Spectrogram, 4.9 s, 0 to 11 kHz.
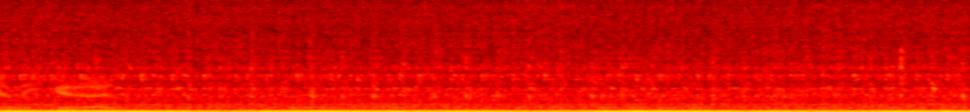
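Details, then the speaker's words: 1965 Ford Mustang coupe after carburetor rebuild, no longer flooding: deep, steady, unbroken idle burble with no stumble; engine idling healthy, needing only minor adjustment. "So just hang out, let's let her idle. We'll need to adjust it a little bit, but we're right there. This just sounds really"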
